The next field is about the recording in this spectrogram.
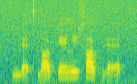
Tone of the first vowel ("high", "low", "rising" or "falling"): low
